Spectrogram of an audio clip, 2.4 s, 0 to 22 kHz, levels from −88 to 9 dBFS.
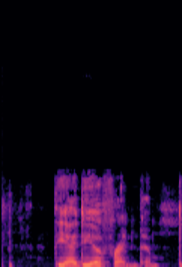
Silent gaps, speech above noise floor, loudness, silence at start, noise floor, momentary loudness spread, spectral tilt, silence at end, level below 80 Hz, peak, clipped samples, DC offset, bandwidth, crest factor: none; 38 dB; -25 LUFS; 0.1 s; -63 dBFS; 18 LU; -4 dB/octave; 0 s; -68 dBFS; -8 dBFS; under 0.1%; under 0.1%; 8.2 kHz; 18 dB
